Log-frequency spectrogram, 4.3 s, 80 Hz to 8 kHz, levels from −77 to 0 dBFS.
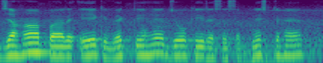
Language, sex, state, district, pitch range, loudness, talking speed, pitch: Hindi, male, Uttar Pradesh, Lucknow, 135-145 Hz, -18 LUFS, 125 wpm, 140 Hz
